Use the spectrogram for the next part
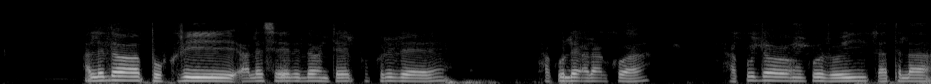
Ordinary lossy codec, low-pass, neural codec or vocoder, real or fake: none; 7.2 kHz; codec, 16 kHz in and 24 kHz out, 1 kbps, XY-Tokenizer; fake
